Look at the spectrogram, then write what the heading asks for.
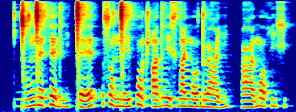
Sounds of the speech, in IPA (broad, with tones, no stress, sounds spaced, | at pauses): ɡ͡ǀ ɔ˧ ŋ͡ǀ ɛ˥˩ h ɛ˥˩ dʱ i˨˩˦ ǀ ɛ˨˩˦ | s ɔ˥˩ ŋ͡ǀ e˨˩˦ p ɔ˥˩ t͡ʃʼ ɑ˧ dʱ e˥˩ x d ɑ˧ e̯ m ɔ˨˩˦ d ə˞˧ ʕ i˨˩˦ | ʕ ə˨˩˦ m ɔ˥˩ h i˥˩ x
